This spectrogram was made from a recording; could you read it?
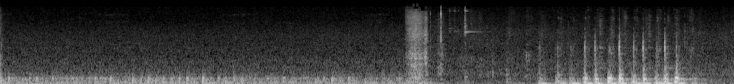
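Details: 1995 Volkswagen Jetta 1.9 turbo diesel, worn-out rear wheel bearing, close-up: rough gravelly rumble with uneven clicks from the bad tapered roller bearing, typical of bad bearings.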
